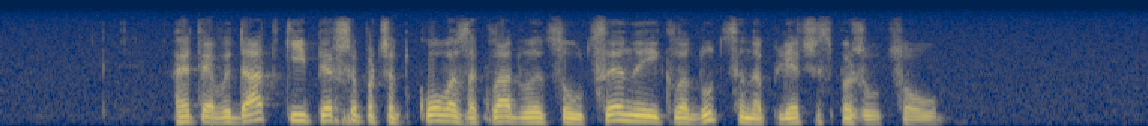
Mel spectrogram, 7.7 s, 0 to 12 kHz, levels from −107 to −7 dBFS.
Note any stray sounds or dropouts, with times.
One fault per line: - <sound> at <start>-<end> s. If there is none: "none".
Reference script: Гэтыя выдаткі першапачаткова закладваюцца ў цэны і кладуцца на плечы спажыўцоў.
none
